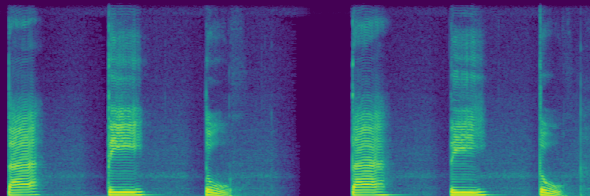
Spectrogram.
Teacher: Melafalkan huruf ta dengan menjulurkan ujung lidah ke keluar mulut.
